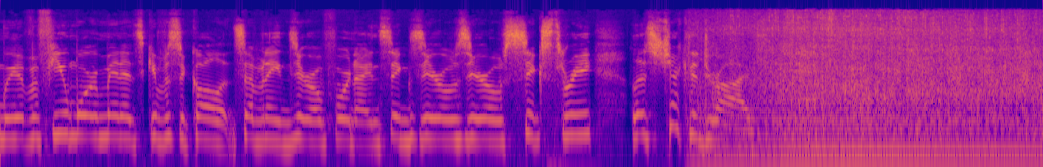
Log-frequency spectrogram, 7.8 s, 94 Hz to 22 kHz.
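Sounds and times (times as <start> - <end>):
speech: 0.0 - 6.2
helicopter low engine hum: 5.2 - 7.8
helicopter rotor whirring: 5.2 - 7.8.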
